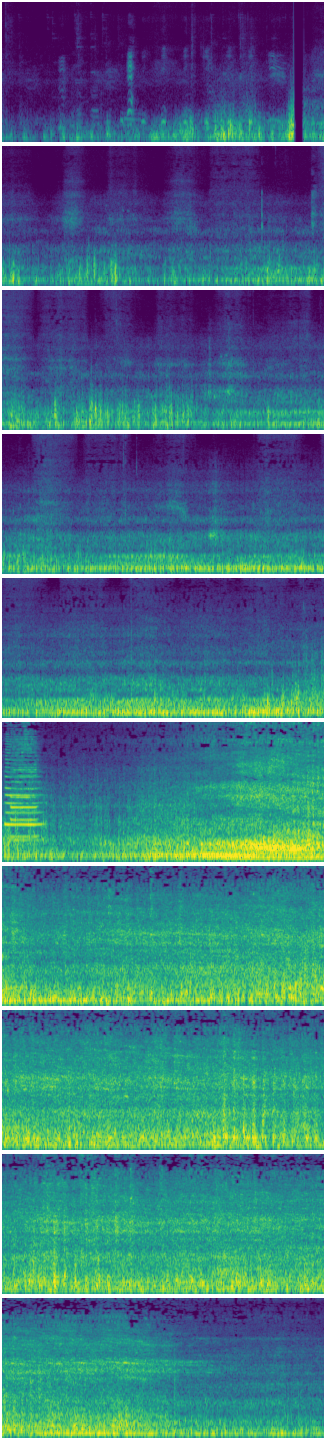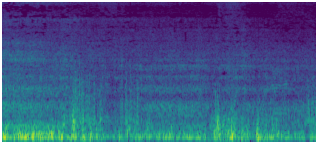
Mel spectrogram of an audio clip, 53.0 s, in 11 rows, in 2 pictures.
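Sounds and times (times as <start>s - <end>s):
diesel locomotive passing: 4.6s - 53.0s
train horn blast: 24.1s - 25.0s.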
